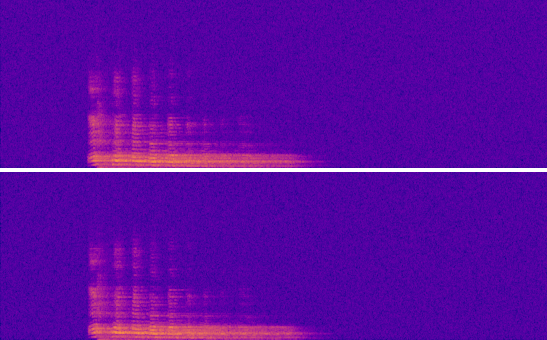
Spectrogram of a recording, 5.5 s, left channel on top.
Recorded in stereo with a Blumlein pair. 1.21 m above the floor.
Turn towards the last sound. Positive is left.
turn(degrees=30)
